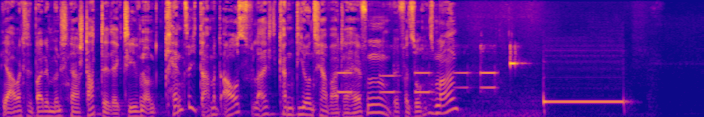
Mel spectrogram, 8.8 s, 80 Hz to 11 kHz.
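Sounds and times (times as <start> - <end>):
speech: 0.0 - 6.2
telephone dialing tones as someone places a phone call: 4.2 - 7.8.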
